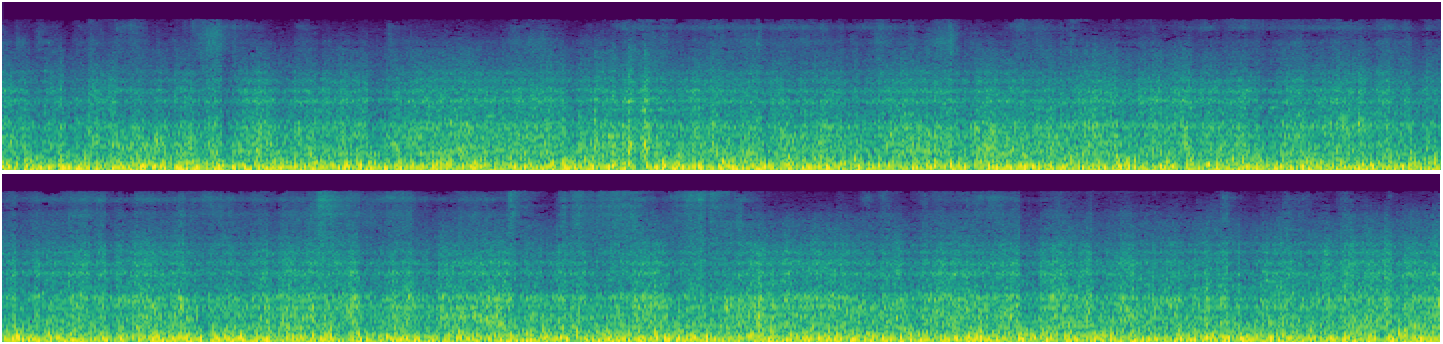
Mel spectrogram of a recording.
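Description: A passenger train running at speed, heard from its own coach: a steady loud rumble of wheels on rail, with scattered clicks over the rail joints.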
